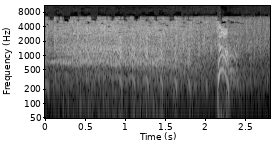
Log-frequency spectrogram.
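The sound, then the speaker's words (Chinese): Audience applause at a live comedy crosstalk show: steady, dense clapping that fills the whole stretch, with a voice speaking over it and a brief louder swell near the end. “那边的朋友掌声不够热烈呀。这边朋友给他起个哄啊。”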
